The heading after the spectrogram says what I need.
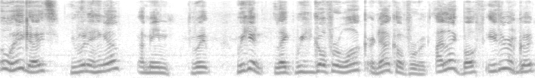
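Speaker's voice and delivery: sweet, gentle, eager little puppy voice. Showing the others how the dog Reese sounds, in Reese's voice. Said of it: "And she sounds like this".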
